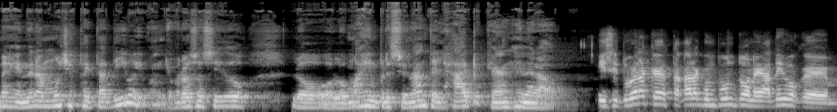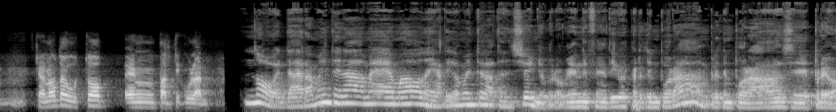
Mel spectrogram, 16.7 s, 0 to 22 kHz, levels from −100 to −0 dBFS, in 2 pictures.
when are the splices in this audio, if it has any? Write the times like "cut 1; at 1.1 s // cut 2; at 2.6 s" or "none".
none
